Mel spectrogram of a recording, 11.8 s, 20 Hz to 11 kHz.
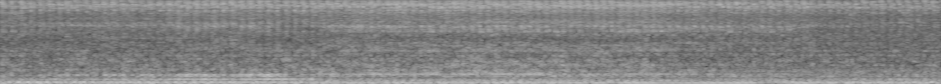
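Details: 1973 Mercury Cougar XR7 V8 at its first start since 1985, after decades of sitting with oil-gas mix in the cylinders: rough idle with a light, fast ticking over the rumble, suspected lifter noise from age; gauge shows no oil pressure, gauge unverified.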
